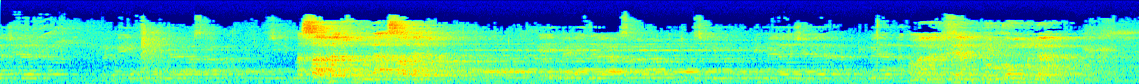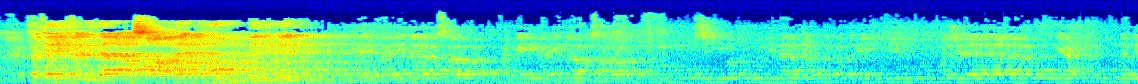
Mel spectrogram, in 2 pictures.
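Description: A middle-aged man speaks with animation, close by, in a room with some echo.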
